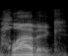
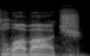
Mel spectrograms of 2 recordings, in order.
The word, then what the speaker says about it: Hlavac: name wrong technically because it's not hlavic it's lavatch because check oh it's short for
